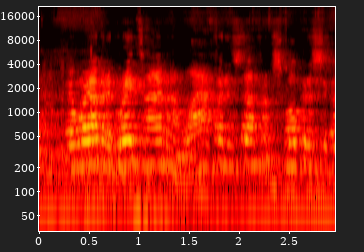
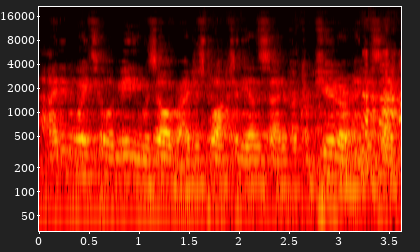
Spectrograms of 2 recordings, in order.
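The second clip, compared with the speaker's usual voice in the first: ordinary delivery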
